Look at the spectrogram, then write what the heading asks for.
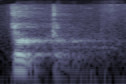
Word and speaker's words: Surtur: Surtur. Right, it's pronounced Sur. Or Surt.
